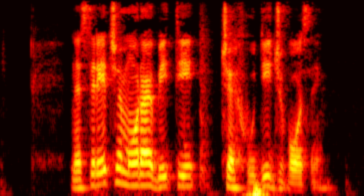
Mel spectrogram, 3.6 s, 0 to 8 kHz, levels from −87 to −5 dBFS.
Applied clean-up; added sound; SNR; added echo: none; none; none; none.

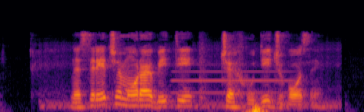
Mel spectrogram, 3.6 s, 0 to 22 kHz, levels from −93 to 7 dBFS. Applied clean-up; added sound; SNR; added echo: none; Wind instrument, woodwind instrument + Strum; 19 dB; none.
